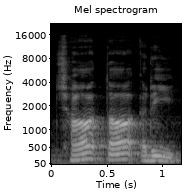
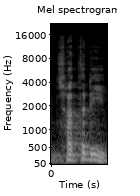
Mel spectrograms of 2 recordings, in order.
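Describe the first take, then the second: First: छतरी split slowly as छ… त… री; syllable by syllable. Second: Said in the usual way. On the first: Shown as a demonstration. Teacher reads the word for learners, broken up. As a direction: sound out छतरी in pieces. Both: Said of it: "पहले पढ़ लेते हैं".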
